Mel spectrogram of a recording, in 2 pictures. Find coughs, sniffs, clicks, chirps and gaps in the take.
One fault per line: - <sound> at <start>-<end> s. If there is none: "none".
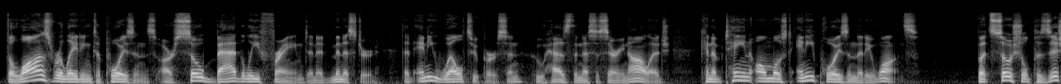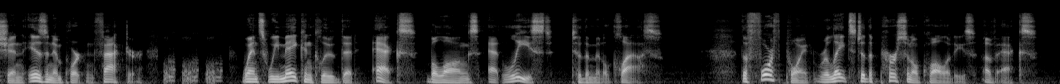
- laugh at 12.2-12.8 s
